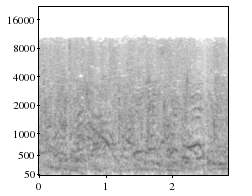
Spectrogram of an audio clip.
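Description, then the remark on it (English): A large protest crowd of hundreds of people chants that media will not be silenced as police raid Zaman newspaper in Istanbul. It raises a dense, continuous roar of many voices, loud and steady throughout, with occasional rising vocal tones standing out above the mass of noise. “Hundreds of people chanted that media will not be silenced as police raided Zaman newspaper in Istanbul.”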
